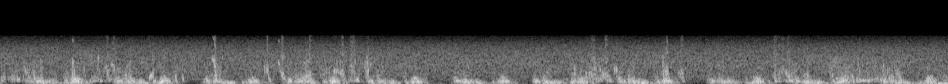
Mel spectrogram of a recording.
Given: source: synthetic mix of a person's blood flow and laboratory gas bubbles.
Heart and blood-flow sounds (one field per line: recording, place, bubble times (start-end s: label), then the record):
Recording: Doppler ultrasound of blood flow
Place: precordium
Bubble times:
0.00-0.40 s: bubbles
0.62-1.33 s: bubbles
1.45-1.57 s: bubbles
1.73-1.87 s: bubbles
2.10-2.24 s: bubbles
2.61-3.81 s: bubbles
5.71-6.25 s: bubbles
6.37-6.42 s: bubbles
6.60-6.75 s: bubbles
6.77-6.86 s: bubbles
7.25-7.38 s: bubbles
7.71-7.97 s: bubbles
8.05-8.11 s: bubbles
8.27-9.04 s: bubbles
From the record:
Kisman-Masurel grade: 232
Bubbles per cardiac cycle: several, 3 to 8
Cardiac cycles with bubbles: 50 to 99%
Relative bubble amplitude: moderate (0.250 to 0.450)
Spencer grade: 3 (all of the cardiac periods contain showers or single bubble signals, but not dominating or overriding the cardiac motion signals)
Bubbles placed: anywhere in the cardiac cycle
